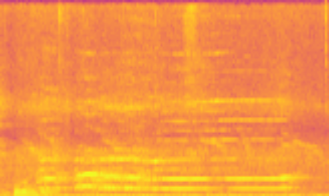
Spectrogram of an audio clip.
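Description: A rooster crowing: one long drawn-out call held on a steady pitch, starting about half a second in.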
